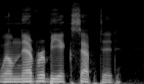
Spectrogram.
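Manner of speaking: ordinary talk, nothing marked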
